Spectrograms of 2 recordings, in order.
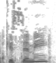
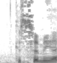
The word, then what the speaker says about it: Kissimmee: Or Kissimmee? How do you say it? Kissimmee? – Kissimmee, I believe.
